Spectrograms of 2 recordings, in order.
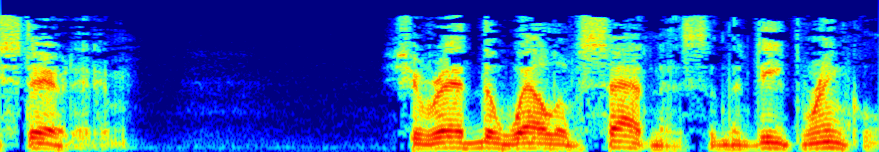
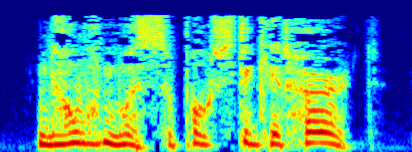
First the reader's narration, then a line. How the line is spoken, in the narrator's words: choked out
